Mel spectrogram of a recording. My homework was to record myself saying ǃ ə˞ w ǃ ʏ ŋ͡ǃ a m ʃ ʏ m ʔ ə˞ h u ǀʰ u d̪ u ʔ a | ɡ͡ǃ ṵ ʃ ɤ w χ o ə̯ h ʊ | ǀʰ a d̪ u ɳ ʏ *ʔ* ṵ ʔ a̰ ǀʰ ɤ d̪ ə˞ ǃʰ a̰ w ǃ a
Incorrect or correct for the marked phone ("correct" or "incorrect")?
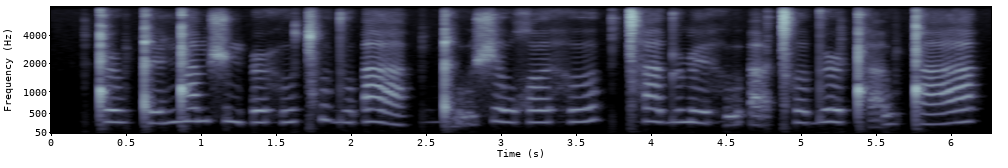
incorrect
